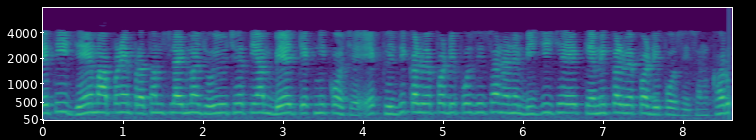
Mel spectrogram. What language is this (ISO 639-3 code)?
guj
